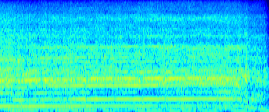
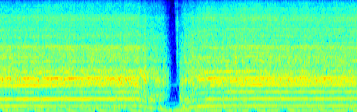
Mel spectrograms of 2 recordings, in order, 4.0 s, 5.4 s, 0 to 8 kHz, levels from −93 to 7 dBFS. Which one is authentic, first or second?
second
